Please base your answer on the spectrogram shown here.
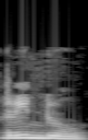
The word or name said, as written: rindu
